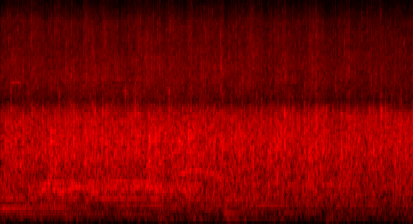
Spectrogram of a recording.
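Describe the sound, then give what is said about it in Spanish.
An audience breaks into sustained applause for the Lord, a dense, steady wash of many hands clapping at even loudness for several seconds with no clear pauses. “Vamos, alguien que lo crea y le dé un aplauso al Señor.”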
